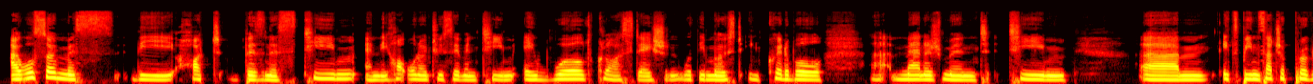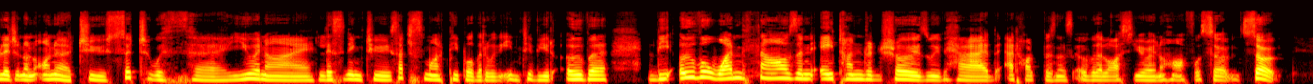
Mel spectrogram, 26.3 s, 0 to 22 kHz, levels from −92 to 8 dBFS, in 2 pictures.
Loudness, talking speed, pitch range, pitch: -19 LUFS, 165 wpm, 150-175 Hz, 160 Hz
